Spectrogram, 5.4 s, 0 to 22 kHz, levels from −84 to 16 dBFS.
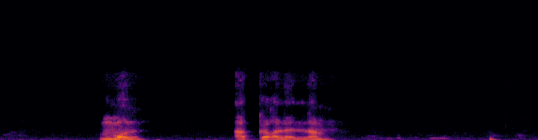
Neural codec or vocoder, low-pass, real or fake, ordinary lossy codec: codec, 24 kHz, 0.9 kbps, WavTokenizer, medium speech release version 2; 10.8 kHz; fake; Opus, 24 kbps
